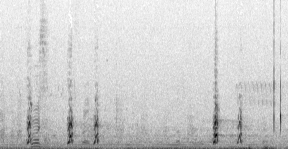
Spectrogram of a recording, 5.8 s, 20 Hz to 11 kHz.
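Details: Rottweilers at an obedience training session with distraction at the Victoria Rottweiler Club, May 2, 2021: sharp single barks at about 0.6, 1.4, 1.9 and 4.3 seconds, spaced unevenly, with people talking and a low background hum.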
